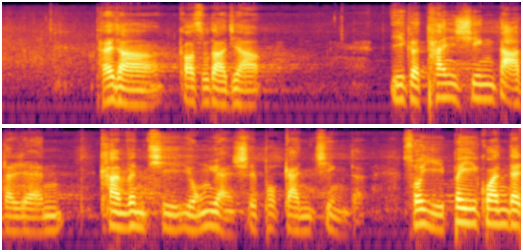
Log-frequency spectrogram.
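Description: An elderly man speaks with animation into a microphone, heard through loudspeakers.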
